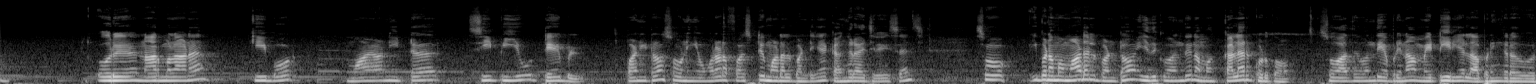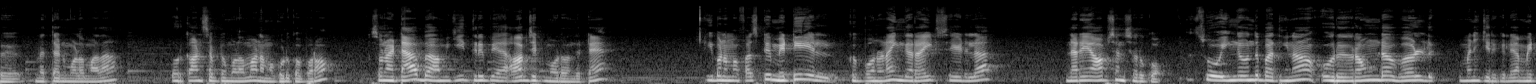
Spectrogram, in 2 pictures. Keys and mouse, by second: 1.6 middle click, 4.3 middle click, 5.5 middle click, 16.1 Tab, 17.7 click.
